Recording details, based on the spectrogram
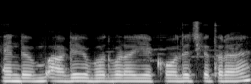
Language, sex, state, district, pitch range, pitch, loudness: Hindi, male, Chhattisgarh, Sukma, 150-155 Hz, 150 Hz, -12 LUFS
